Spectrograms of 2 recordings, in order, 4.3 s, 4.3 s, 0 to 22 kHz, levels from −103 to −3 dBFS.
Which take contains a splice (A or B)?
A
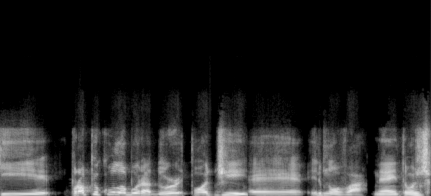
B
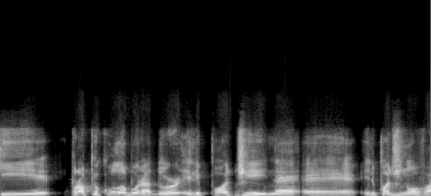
A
